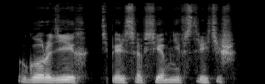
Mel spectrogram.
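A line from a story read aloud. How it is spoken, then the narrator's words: Plain. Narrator (Russian): сказала она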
